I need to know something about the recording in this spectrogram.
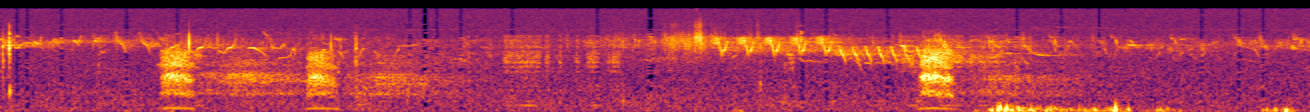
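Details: Male roe deer barking three times, with two quick harsh barks close together, then a third after a pause of several seconds. Songbirds chirp and trill throughout, with some low rustling near the end.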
